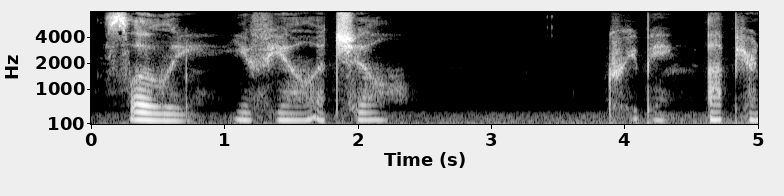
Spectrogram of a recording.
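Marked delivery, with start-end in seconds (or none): none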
